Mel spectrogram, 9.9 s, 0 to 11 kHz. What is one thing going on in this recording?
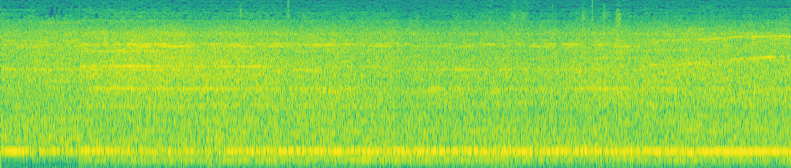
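A four-engine BAe 146 jetliner whines as it taxis.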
